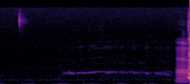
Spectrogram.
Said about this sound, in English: Hey, cat. I got a cat right here.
